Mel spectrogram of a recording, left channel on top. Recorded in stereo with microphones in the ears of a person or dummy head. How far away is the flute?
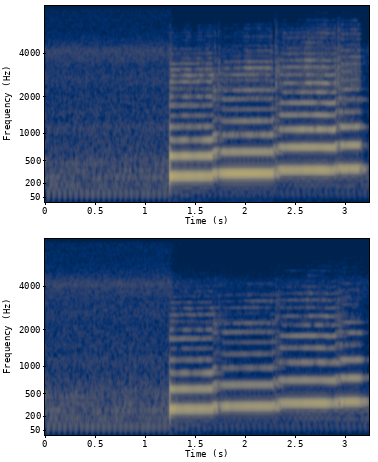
About 0.7 m.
